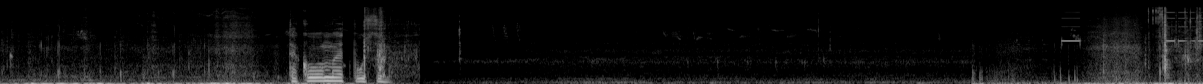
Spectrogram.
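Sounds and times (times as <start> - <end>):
short high beep: 11.6 - 12.0.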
